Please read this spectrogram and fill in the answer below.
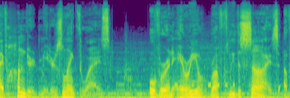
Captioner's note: voiceover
